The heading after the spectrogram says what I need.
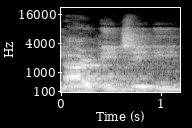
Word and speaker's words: garage: That's why we have GARAGE and it's pronounced as garage.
